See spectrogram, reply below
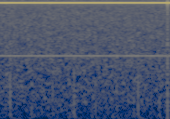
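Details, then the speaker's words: Simulated high-frequency tinnitus: a steady, very high-pitched pure tone over faint hiss, used to demo masking with a bright summer ambience of crickets. "if I want to to mask tinnitus which is high frequency so I need to use a song that is very bright in the following example the sound of the tinnitus disappears in a summer Ambience with crickets"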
